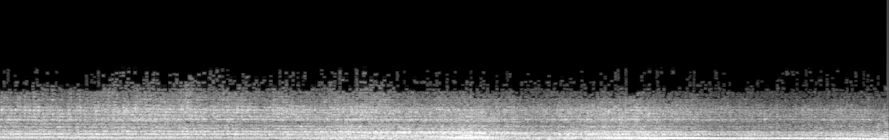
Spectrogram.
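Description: The engine of a Ranger snow car travelling on the highway drones steadily, a loud, continuous mid-pitched roar with a buzzing, propeller-like quality, like a small plane flying low. The pitch rises slightly toward the end.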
